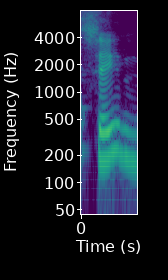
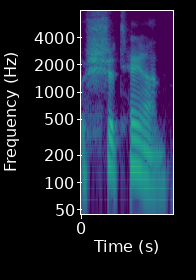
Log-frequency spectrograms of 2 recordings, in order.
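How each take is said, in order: First: The name begins with a plain s sound. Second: The name begins with a sh sound. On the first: The speaker calls it wrong. "is that Satan?" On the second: The speaker calls it right. "No, Shatan"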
